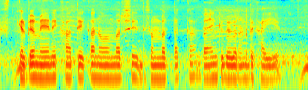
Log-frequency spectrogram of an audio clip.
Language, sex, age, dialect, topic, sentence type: Hindi, male, 18-24, Awadhi Bundeli, banking, question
